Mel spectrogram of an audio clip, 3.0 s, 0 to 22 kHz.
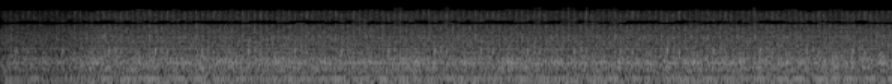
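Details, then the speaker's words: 2007 Cadillac DTS with newly replaced power steering pump, being bled at idle after adding about half a quart of fluid: steady idle with faint constant hum, no whine or groan; pump quiet once air is purged. "Okay, at this point, we add fluid till it quiets down, because we've got the fluid in the system."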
